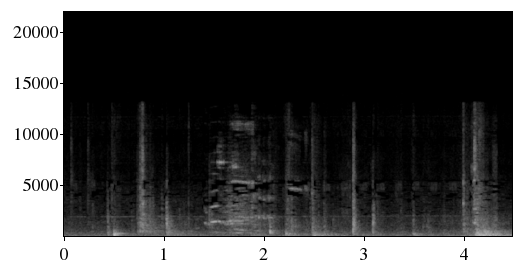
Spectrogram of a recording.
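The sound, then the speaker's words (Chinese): A door closing with several sharp clicks and knocks, plus a squeal partway through. “门咋关上了呢？”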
